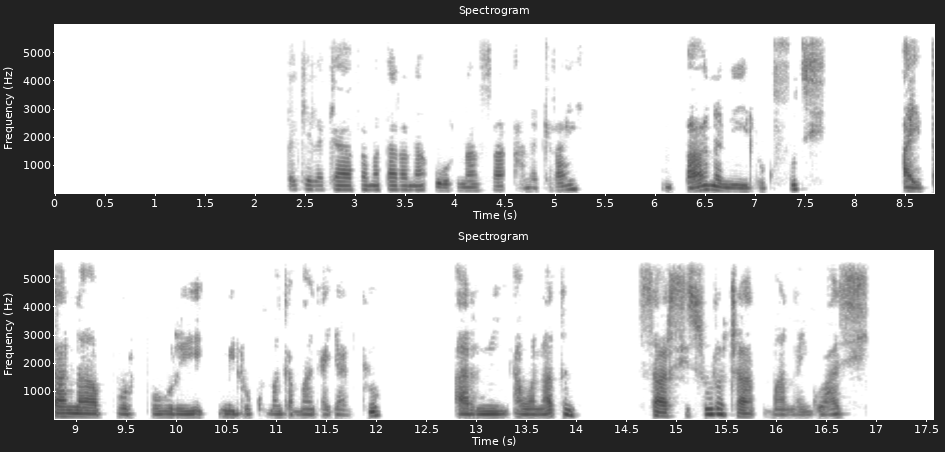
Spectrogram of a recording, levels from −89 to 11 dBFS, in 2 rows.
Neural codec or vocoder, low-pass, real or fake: none; 5.4 kHz; real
